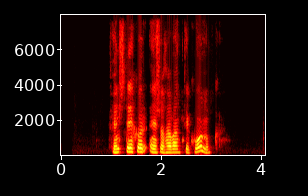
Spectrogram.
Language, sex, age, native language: Icelandic, male, 60-69, Icelandic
